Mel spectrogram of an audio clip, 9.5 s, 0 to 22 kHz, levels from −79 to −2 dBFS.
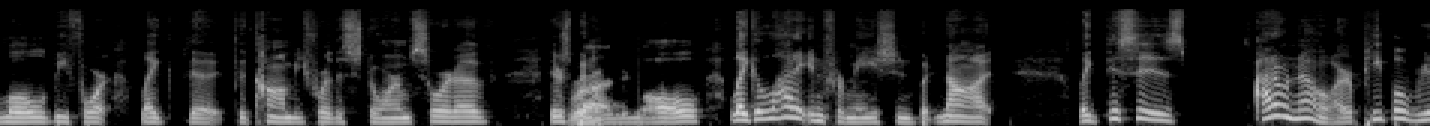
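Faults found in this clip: No audible faults found in the speech recording.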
